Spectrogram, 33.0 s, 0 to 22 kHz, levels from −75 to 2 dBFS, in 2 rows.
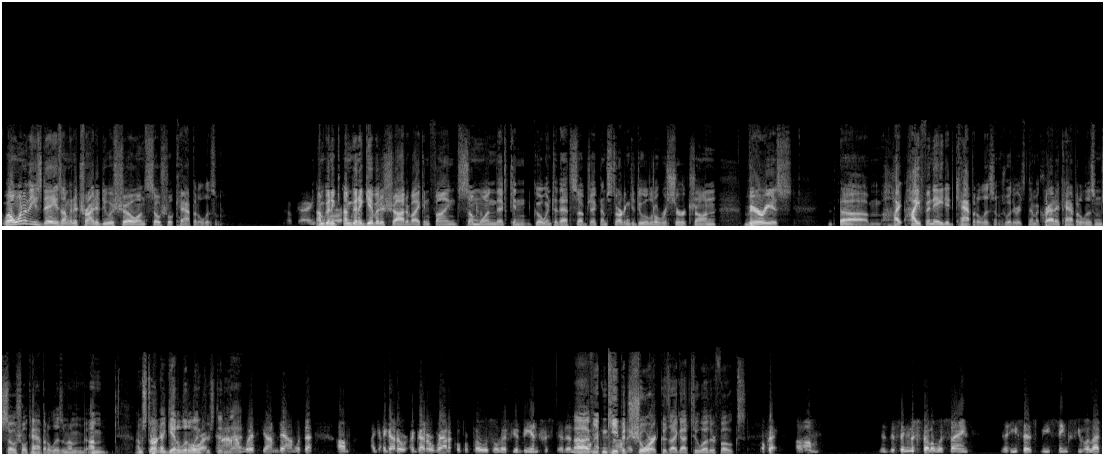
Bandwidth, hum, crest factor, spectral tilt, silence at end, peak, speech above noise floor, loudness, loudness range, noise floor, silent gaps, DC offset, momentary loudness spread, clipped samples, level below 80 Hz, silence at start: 10.5 kHz; none; 20 dB; -4.5 dB/octave; 0.05 s; -2 dBFS; 48 dB; -22 LUFS; 5 LU; -69 dBFS; none; under 0.1%; 14 LU; under 0.1%; -44 dBFS; 0 s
